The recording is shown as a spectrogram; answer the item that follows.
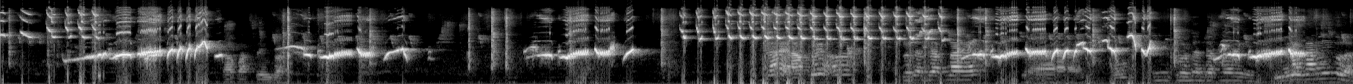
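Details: Bornean white-rumped shama song used as a lure to rouse shamas that lack fighting spirit, stop singing or show low breeding drive: rich whistled phrases near one to two kilohertz, high thin trills, and a long rapid rattle in the middle.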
